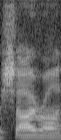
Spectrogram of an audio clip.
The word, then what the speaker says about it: Chiron: going for the rising here comes Chiron or Shai Ron as some people will pronounce it a little differently but this is a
